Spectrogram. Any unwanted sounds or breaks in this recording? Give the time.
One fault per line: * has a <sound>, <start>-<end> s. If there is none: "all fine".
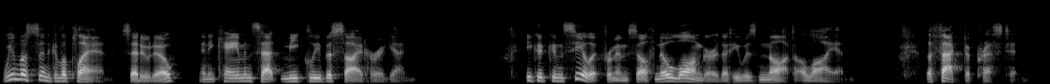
all fine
